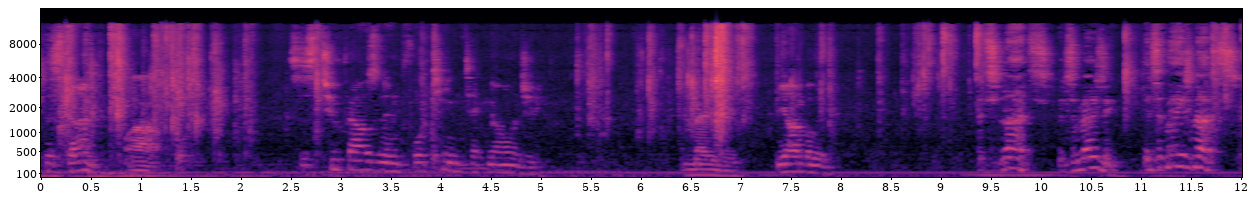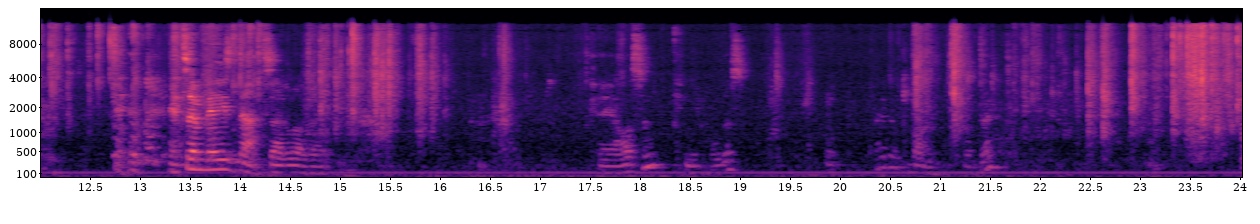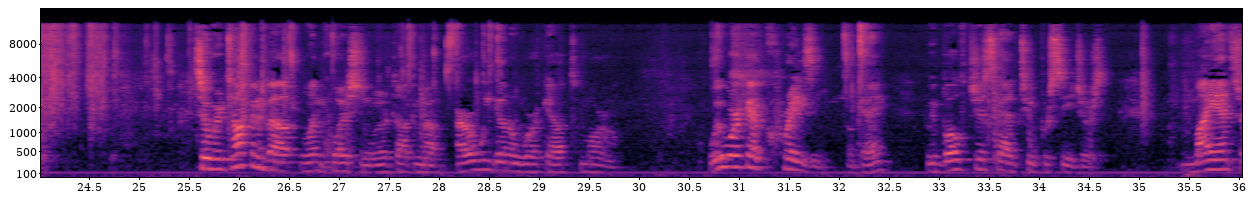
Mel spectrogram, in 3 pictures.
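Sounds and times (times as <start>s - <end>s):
vials and packets clicking: 0.0s - 2.9s, 10.8s - 12.8s, 13.9s - 16.1s, 20.7s - 27.0s, 32.0s - 32.3s
low electrical hum: 0.0s - 36.0s.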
